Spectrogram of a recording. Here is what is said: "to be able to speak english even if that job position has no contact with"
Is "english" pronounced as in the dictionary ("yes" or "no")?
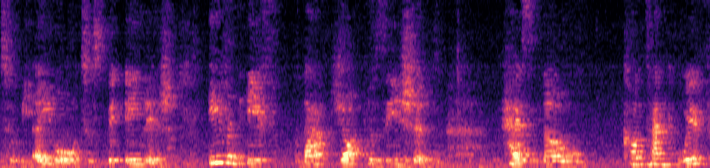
yes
